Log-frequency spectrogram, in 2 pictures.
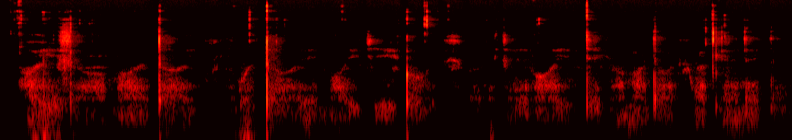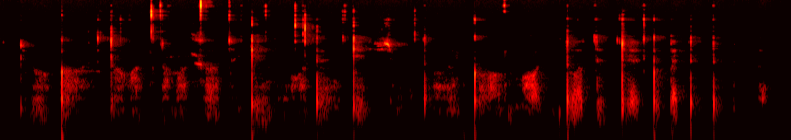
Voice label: Whispering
